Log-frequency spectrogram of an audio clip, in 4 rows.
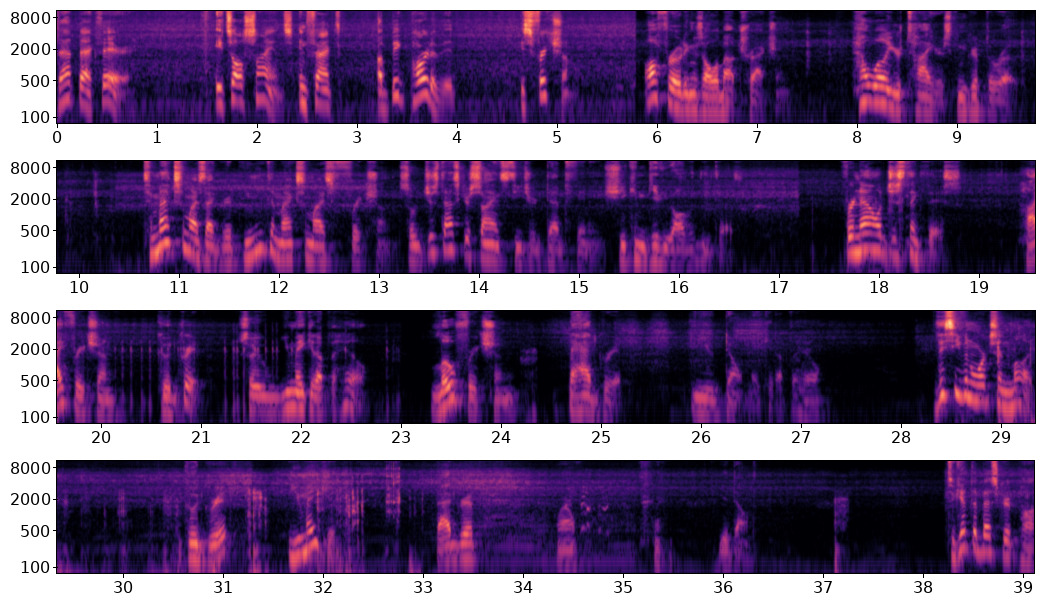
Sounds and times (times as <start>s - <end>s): Speech: 0.0s - 0.8s, 1.5s - 4.0s, 4.6s - 5.2s, 5.9s - 7.4s, 8.0s - 9.6s, 10.7s - 16.6s, 17.6s - 18.8s, 19.4s - 22.7s, 23.3s - 25.2s, 25.9s - 27.3s, 28.4s - 29.4s, 30.6s - 32.2s, 33.2s - 33.6s, 34.4s - 36.4s, 38.2s - 39.1s.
